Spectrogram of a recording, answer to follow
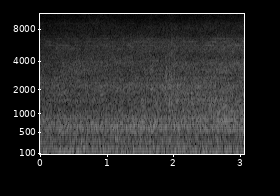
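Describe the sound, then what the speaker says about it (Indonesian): A presidential airplane lands at Minangkabau International Airport in Padang Pariaman, West Sumatra, its engines a steady, broad roar that holds loud and unbroken throughout. "Pesawat kepresidenan mendarat di Bandara Internasional Minangkabau, Kabupaten Padang Pariaman, Sumatera Barat"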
